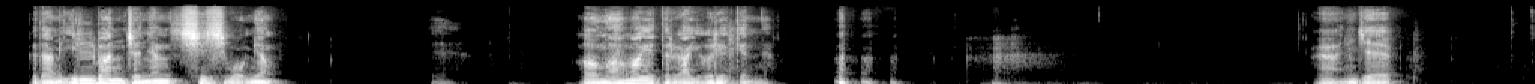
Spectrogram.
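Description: An older man speaks calmly into a microphone, in short bursts with pauses.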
